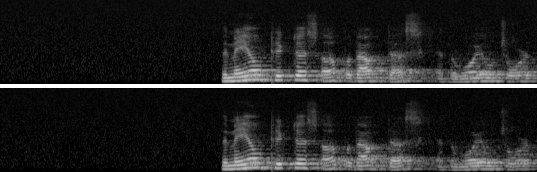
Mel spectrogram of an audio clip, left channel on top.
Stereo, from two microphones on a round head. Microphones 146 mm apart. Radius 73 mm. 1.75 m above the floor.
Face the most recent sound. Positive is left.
turn(degrees=0)  # may be behind; listen again after turning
